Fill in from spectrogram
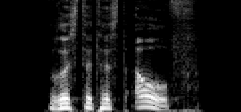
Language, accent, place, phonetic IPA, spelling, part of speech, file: German, Germany, Berlin, [ˌʁʏstətəst ˈaʊ̯f], rüstetest auf, verb, De-rüstetest auf.ogg
- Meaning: inflection of aufrüsten: 1. second-person singular preterite 2. second-person singular subjunctive II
